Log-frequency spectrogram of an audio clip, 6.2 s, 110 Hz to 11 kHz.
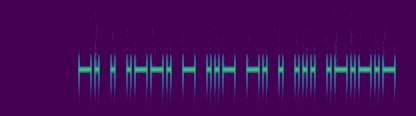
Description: Morse code, heard as a keyed tone, about 20 wpm, 700 Hz. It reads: NEPTUNES.
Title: All-Age Appropriate Jokes - 20wpm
